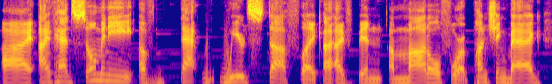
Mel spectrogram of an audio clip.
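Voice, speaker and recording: A man and voice actor telling a strange work story in casual chat, animated and acting out the voices he quotes. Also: a little high, a little slow, clear, resonant tone, no echo, faint music behind.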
